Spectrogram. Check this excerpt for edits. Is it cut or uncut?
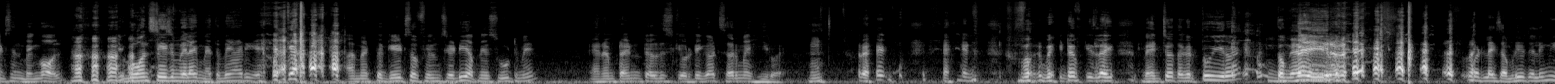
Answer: cut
